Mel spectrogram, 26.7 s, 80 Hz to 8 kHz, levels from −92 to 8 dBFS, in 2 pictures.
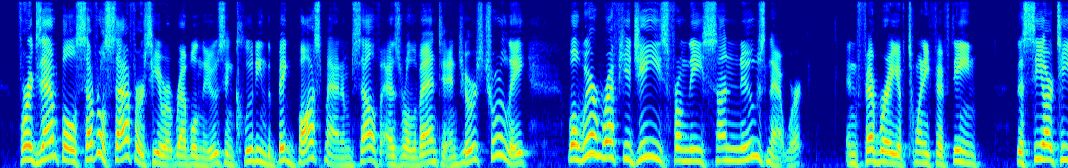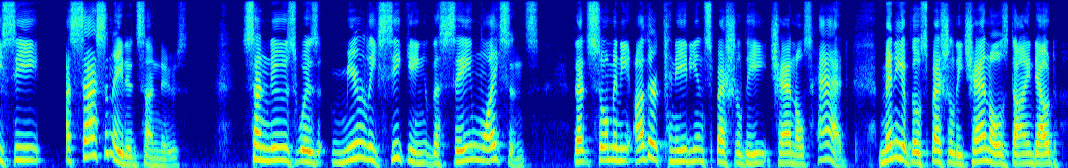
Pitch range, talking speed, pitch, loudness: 155-225 Hz, 135 wpm, 190 Hz, -26 LUFS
